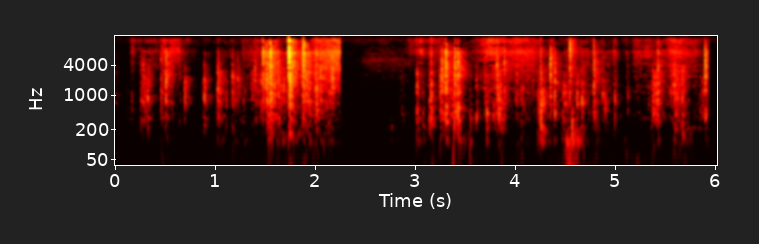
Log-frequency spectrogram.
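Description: Brown kraft-paper shopping bag rustling and crinkling as a hand rummages inside it, in two spells with a short pause a little past two seconds in.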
